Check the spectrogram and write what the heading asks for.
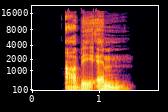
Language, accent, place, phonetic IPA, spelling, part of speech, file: German, Germany, Berlin, [aːbeːˈʔɛm], ABM, abbreviation, De-ABM.ogg
- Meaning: abbreviation of Arbeitsbeschaffungsmaßnahme f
